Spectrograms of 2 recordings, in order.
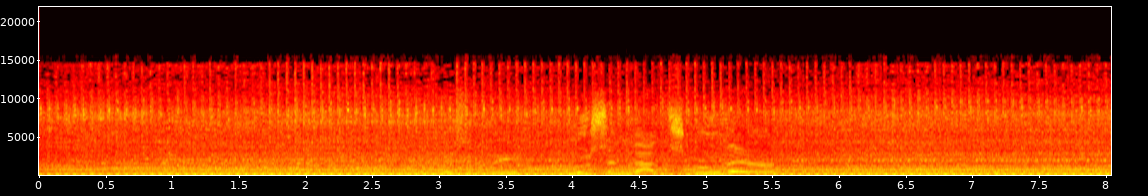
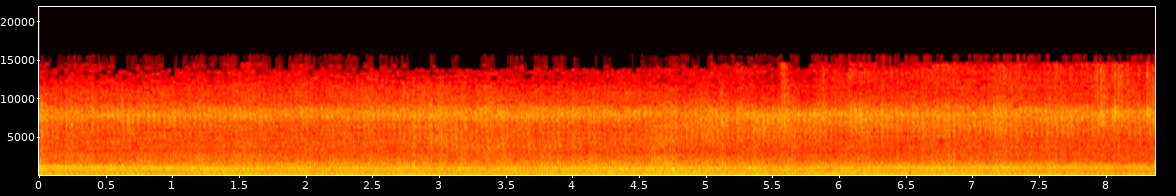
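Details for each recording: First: Craftsman LT1000 with a 21HP Briggs opposed twin after a governor adjustment; at lowest throttle the governor holds an even, steady low idle with no hunting, a normal idle. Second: Craftsman LT1000 lawn tractor with a 21HP Briggs opposed twin, after a carb fuel pump swap: it screamed at a high ragged speed as the governor went up. The governor is out of adjustment, causing overspeed.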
